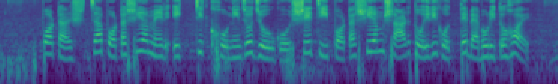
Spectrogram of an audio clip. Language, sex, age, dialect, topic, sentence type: Bengali, female, <18, Standard Colloquial, agriculture, statement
